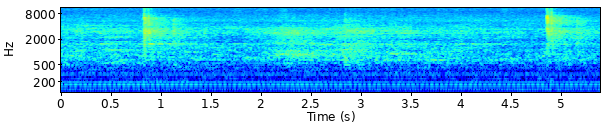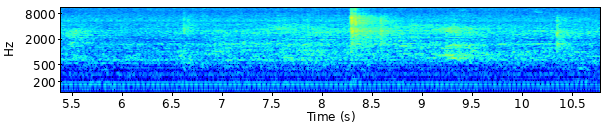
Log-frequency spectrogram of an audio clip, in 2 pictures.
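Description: Three sharp cracks of a jai-alai pelota in play during a rally, about four seconds apart, over a murmuring crowd and a steady electrical hum.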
